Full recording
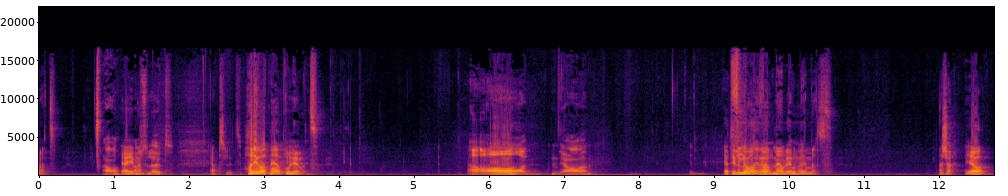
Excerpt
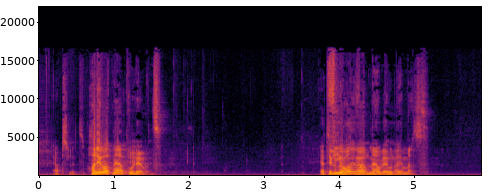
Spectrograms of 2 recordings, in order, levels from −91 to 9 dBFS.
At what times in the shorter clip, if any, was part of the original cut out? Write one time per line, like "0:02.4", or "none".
0:03.6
